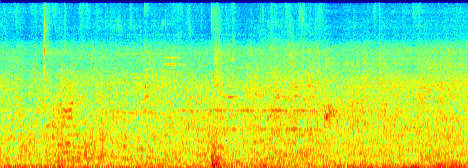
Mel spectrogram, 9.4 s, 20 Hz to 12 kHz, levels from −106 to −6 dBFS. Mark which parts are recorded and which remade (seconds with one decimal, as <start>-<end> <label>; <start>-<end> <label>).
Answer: 0.0-2.3 remade; 2.3-6.3 recorded; 6.3-9.4 remade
